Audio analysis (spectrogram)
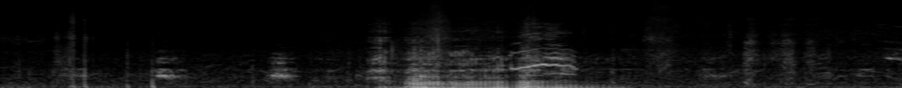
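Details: Tiger at Nainital Zoo, close behind the bars: a deep low rumbling roar swells at around the three-second mark and lasts about a second. People talk in Malayalam before and after it, with a few soft thuds.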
